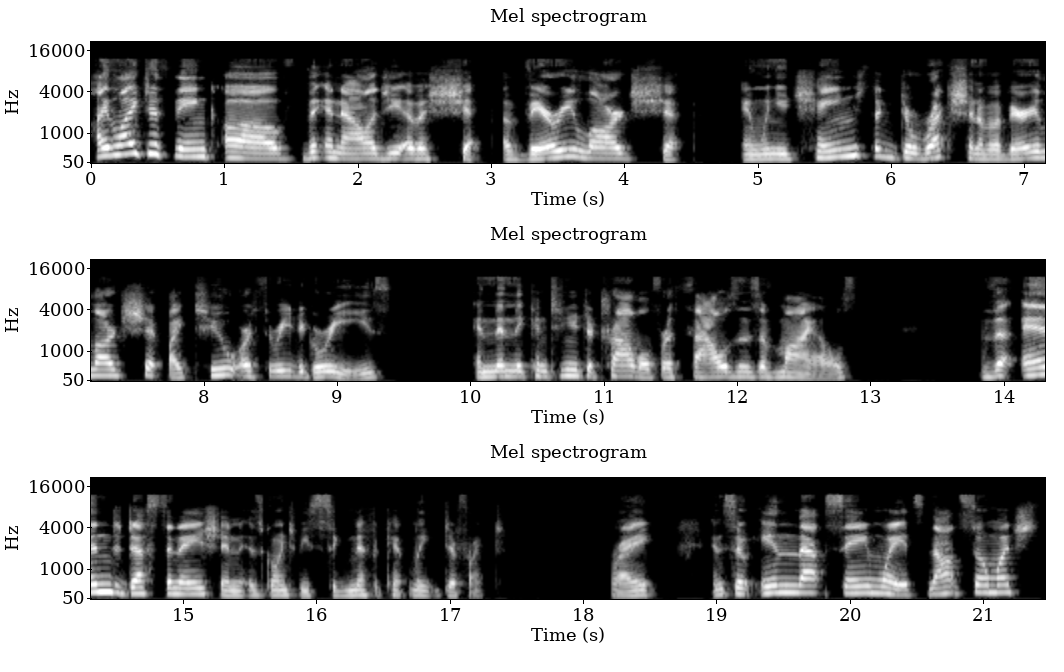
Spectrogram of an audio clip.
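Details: Adult speaker; ordinary fluent speech.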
